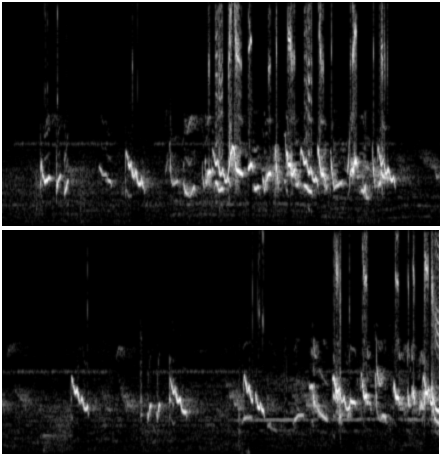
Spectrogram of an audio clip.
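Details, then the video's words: Lombok white-eye, a yellow zosterops, singing wild-style while excited in breeding condition: bursts of rapid high twittering and chirping phrases with wavering notes, repeated in clusters with short pauses between, faint background hum. "Ciak Joss Kecial Kuning GEBOKAN LIAR Ampuh Naikin BIRAHI Bikin AKTIF BUNYI"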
